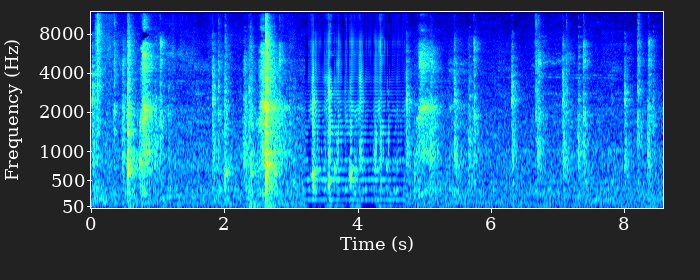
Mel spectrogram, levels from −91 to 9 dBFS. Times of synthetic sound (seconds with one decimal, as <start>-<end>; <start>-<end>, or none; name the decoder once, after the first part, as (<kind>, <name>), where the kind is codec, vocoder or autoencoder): 3.2-4.7 (vocoder, BigVGAN v2)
